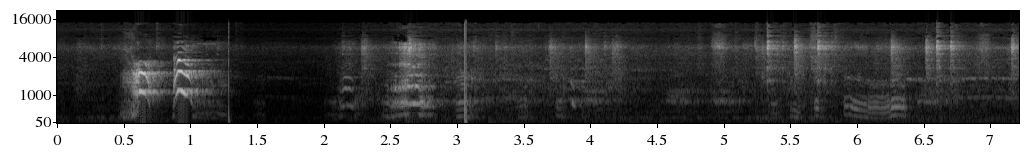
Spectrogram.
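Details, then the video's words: Caged Miniature Pinscher whining to be let out: two loud high whines near the start, a short pause, then softer wavering whimpers and small yelps with some rattling and clicking in the background. "Miniature pinscher wants to come out of the cage"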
